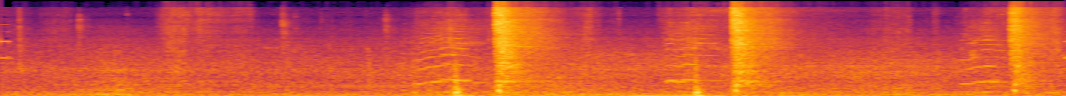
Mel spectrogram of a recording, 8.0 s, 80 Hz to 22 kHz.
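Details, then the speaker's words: Truck in-cab air brake test, brakes fanned down: repeated sharp air hisses a couple of seconds apart until the low air warning light comes on at 70–72 psi, within the 75–55 spec; normal result. "my lawn and light came on at 70 72 that's a good test"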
